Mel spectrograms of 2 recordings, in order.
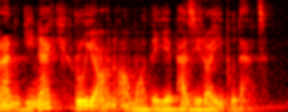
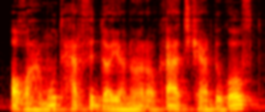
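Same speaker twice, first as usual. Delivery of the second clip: ordinary delivery, nothing marked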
